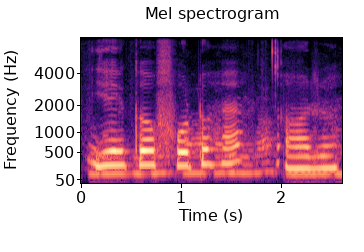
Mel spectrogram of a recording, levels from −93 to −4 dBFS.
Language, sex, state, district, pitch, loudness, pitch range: Hindi, female, Bihar, Patna, 210 Hz, -15 LUFS, 155-255 Hz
